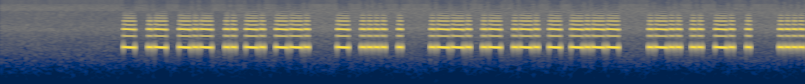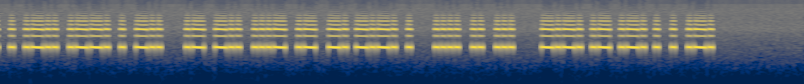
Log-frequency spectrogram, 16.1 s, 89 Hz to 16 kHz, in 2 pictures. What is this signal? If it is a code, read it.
Morse code, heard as a keyed tone, hand-sent with a paddle, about 35 wpm, 850 Hz. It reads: TAKING THE PARTY LINE HELPED ADVANCE HIS CAREER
